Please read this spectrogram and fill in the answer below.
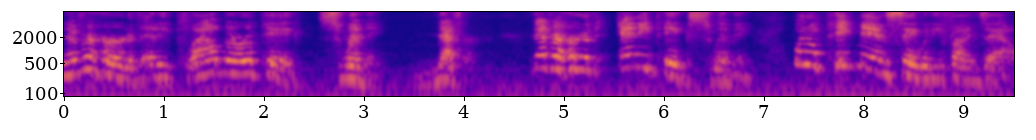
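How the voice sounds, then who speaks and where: Put-on character voice from a woman, fairly slow, with light background noise. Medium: read story.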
